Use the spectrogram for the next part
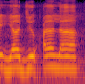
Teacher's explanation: یہ یج آواز آنا چاہیے کیونکہ یہ قلقلہ کا حروف ہے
